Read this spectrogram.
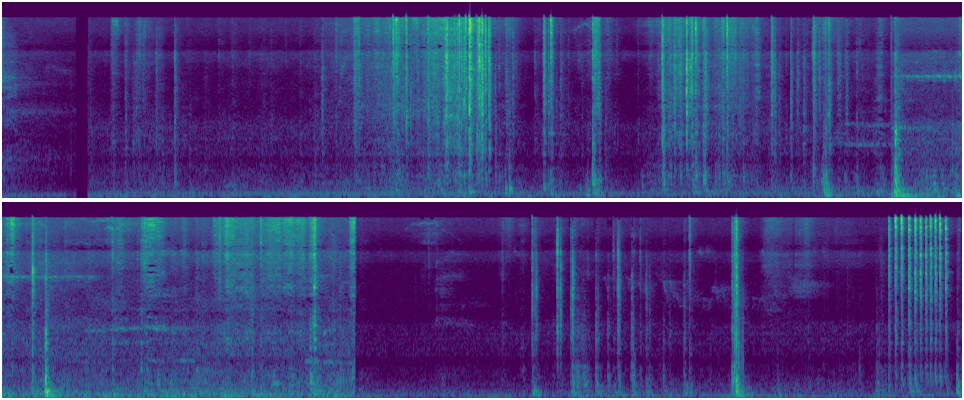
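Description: Plastic parts click and knock as a device mount is fitted and adjusted.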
